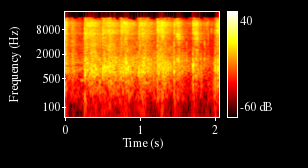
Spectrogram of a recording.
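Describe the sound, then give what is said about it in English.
A rapid series of about six sharp, sharp-edged gunshots cracks out at an uneven pace over a continuous rough, noisy background, each burst sudden and loud. “Shots fired.”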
